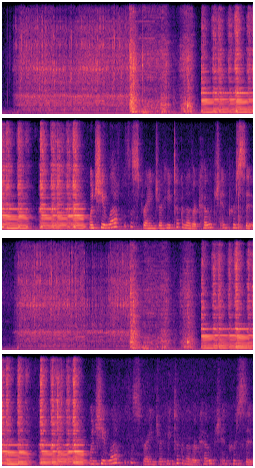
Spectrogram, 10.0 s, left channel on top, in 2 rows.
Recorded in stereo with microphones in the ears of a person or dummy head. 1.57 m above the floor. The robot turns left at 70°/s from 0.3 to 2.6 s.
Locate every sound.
2.5 s a drawer: 40° left (ahead or behind), 1.0 m
4.0 s a guitar: 10° left (ahead or behind), 1.3 m
6.8 s a woman speaking: 75° left (ahead or behind), 0.8 m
